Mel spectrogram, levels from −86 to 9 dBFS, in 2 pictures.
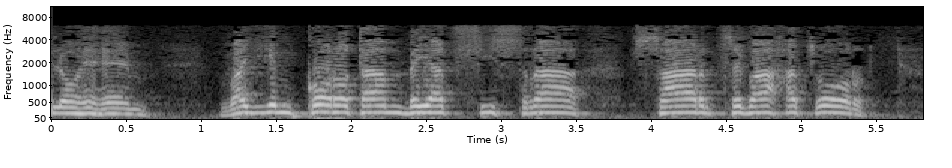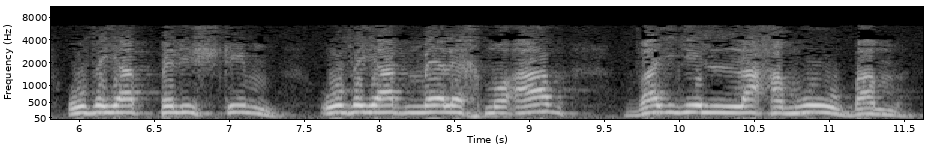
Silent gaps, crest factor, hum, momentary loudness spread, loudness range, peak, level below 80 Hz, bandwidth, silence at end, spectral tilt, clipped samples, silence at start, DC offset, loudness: none; 12 dB; none; 10 LU; 2 LU; -4 dBFS; -42 dBFS; 6.4 kHz; 0.05 s; -7.5 dB/octave; under 0.1%; 0 s; 0.2%; -16 LUFS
